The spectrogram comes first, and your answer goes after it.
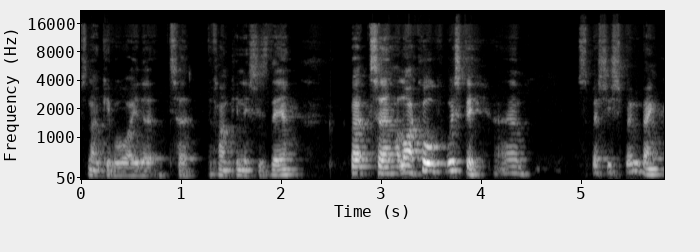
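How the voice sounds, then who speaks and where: With an Essex accent, a man talks at a fairly quick pace in a fairly high voice, with very wide pitch swings and big swings in loudness over music in the background. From England, Essex. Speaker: whisky enthusiast. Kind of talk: casual chat.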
